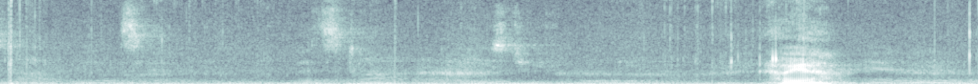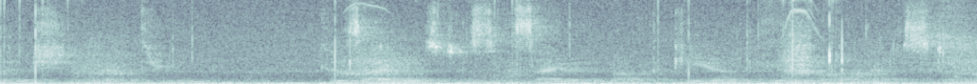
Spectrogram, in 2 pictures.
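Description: A man speaks calmly to an audience in an echoing hall.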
